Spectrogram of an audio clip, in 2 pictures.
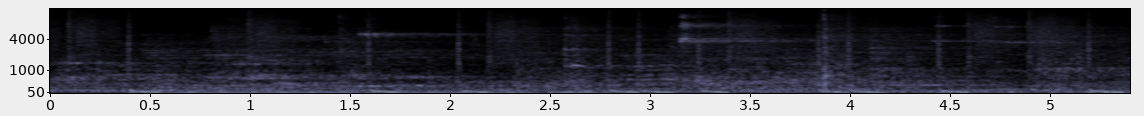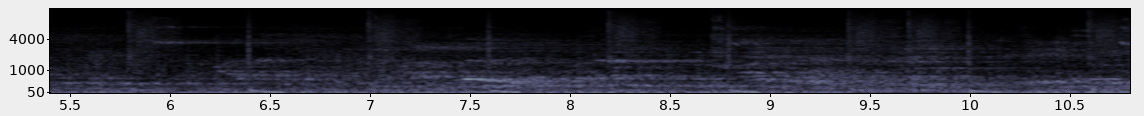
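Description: Repeated sharp knocks of shuttlecocks struck by badminton rackets, echoing in a large sports hall, with background music and voices.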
